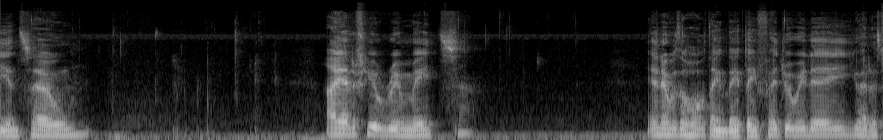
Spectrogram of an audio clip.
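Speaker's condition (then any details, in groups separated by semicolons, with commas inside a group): Cerebral palsy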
